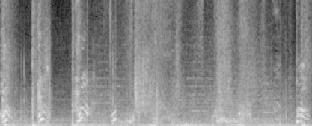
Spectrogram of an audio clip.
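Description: Fight-scene swishes of swung punches and kicks, several in quick succession, with sharp hits among them.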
